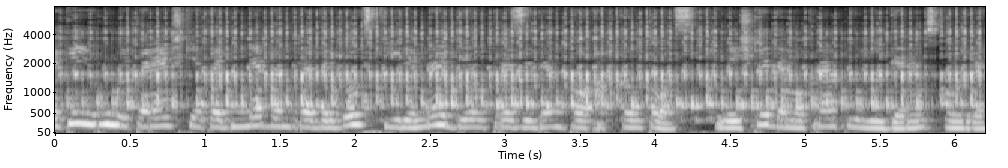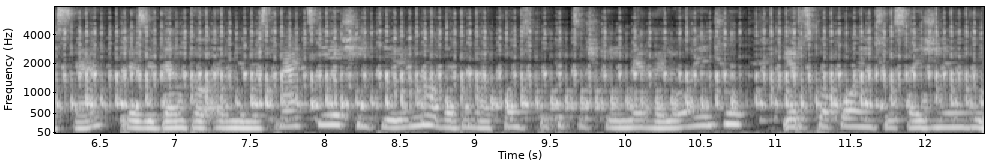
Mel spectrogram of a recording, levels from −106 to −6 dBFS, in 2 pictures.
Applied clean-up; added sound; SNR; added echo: classical method WPE with log-MMSE.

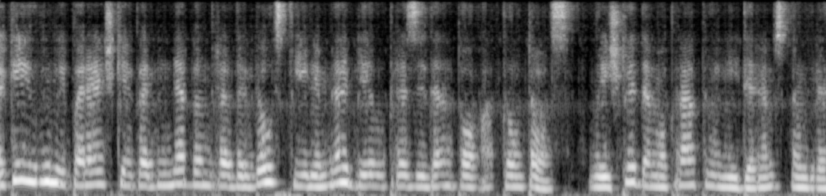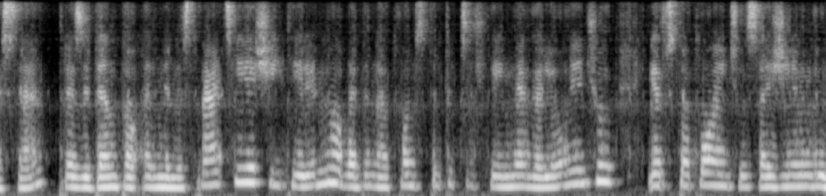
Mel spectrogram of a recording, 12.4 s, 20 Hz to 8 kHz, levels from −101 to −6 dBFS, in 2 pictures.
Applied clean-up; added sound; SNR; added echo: neural mask model DeepFilterNet 3.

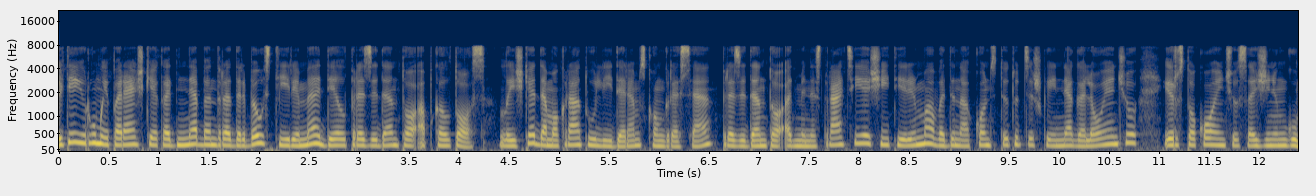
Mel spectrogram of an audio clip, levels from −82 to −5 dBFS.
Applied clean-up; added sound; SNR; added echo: none; none; none; none.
